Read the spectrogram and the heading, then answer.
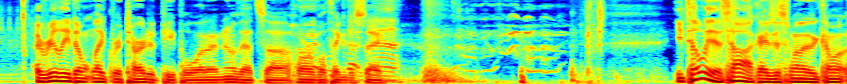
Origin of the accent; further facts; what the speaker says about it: Orono, Maine, United States; we're both from Orono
